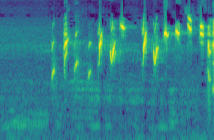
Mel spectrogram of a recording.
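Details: Short phrase of goldfinch song: after a brief quiet start, crisp, high, varied chirps follow in quick succession, some sliding and some buzzy.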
